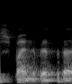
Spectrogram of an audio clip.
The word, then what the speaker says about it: spina bifida: I don't know if it's spina bifida.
